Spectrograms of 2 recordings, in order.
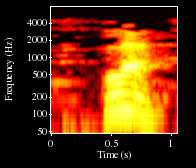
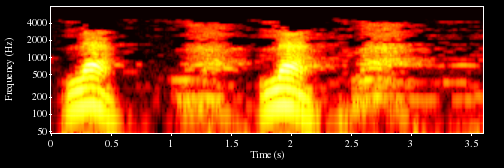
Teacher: Kalau huruf L kita, ini adalah ujung lidah dengan gusi gigi seri atas. · Shown in: first take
